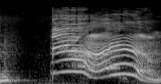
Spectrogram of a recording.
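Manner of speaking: high-pitched mocking shout; exaggerated squealed admission; mock fursuiter voice. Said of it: "the tone of voice that he has".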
